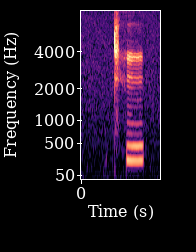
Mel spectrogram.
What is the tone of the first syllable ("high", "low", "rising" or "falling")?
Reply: high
